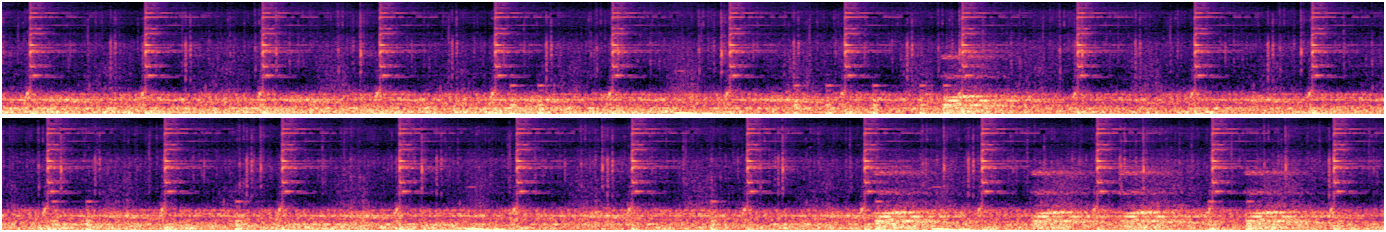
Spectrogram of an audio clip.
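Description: A hammer rings on metal in steady, even blows.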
